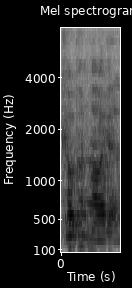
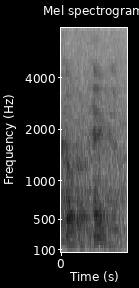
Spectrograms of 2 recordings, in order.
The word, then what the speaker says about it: Copenhagen: So what you see on your screen is one of the postcard views of, I call it Copenhagen, okay, so just forgive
